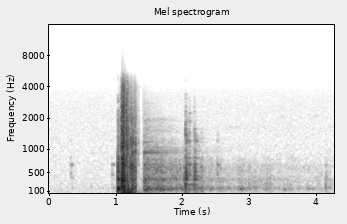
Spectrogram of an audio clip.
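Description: A rifle shot cracks loudly and echoes away across open ground.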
